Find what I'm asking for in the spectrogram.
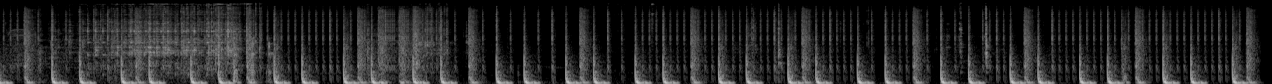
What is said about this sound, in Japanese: でさらに同じく吉田さんのペットボトルの音ここにね鍋お兄さんの両替の音が入ってきます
